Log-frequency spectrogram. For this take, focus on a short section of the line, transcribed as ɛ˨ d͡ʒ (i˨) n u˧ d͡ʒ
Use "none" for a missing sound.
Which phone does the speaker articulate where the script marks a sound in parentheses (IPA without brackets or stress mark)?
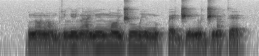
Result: i˨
